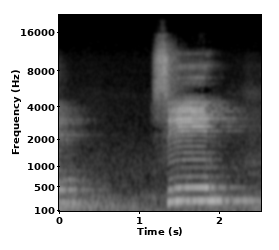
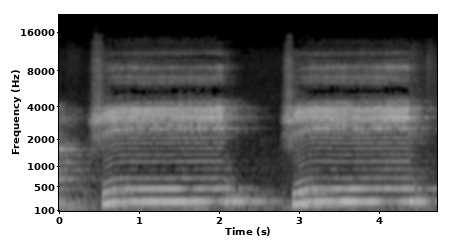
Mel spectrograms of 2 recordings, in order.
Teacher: شین میں پورے منہ میں آواز کو پھیلائیں گے، نرمی سے ادا کریں گے اور زبان کے درمیان سے ادا کریں گے، مد بھی کریں گے، جس طرح شین شین۔ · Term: صفت تفشی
